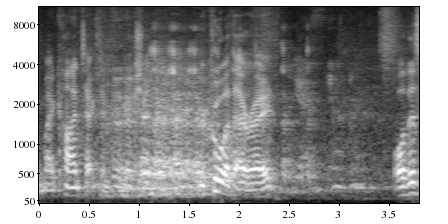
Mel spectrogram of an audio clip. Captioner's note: laugh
